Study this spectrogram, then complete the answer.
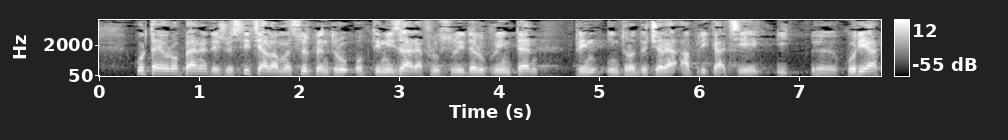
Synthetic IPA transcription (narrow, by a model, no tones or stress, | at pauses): kurt̪eae̞uɾo̞peanəd̪e̞ʒust̪it̪siealowat̪məsurʲpe̞nt̪ɾuʔo̞p̚t̪imizaɾeafluksulujd̪e̞lukɾuint̪e̞rnpɾinint̪ɾo̞d̪ut͡ʃe̞ɾeaʔaplikat̪sije̞j | kuɾia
